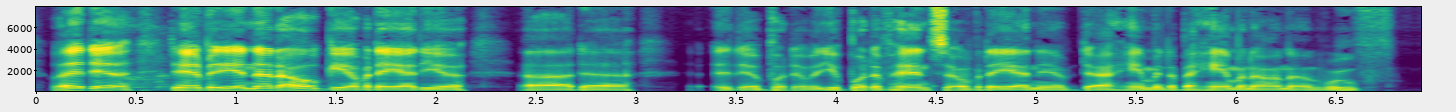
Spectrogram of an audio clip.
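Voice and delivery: mumbled, garbled Oklahoma talk; middle-of-Oklahoma accent. Retold or imitated. Imitating an Oklahoma welder, garbled rural accent. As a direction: run words together, rural Oklahoma. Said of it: "he would talk like".

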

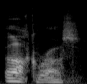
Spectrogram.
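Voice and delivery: disgusted groan, low and soft; annoyed ugh. Real, not acted. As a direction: recoil in disgust. Disgusted at snake cuddling.

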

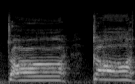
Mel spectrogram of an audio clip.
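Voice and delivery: high mimicked whoosh of forced air; imitated air blast. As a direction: imitate air shooting into a mouth, high-pitched. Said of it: "air's just shooting in her mouth".

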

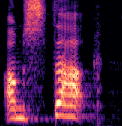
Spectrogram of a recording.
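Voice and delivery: high, pleading I'm stuck; helpless call. Retold or imitated. Boy stuck on the fence calling down, high and helpless. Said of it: "I said".

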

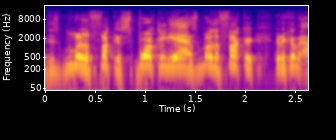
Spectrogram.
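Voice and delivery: high, reenacted angry rant; super angry. Fan reliving his anger at the Twilight actor's casting, super angry. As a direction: spit the insults out in mock outrage. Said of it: "I'm super angry".

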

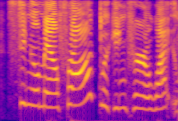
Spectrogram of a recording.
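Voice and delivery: high, loud frog voice; cartoon frog. Dubbing a German animated frog commercial, high cartoon voice. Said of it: "like, the frog".

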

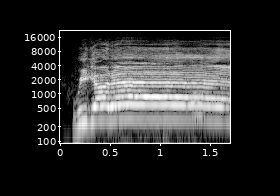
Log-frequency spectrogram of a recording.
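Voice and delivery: drawn-out high triumphant yell; excited shout. Real, not acted. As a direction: cheer it out slowly. Celebrating with confetti cannons.

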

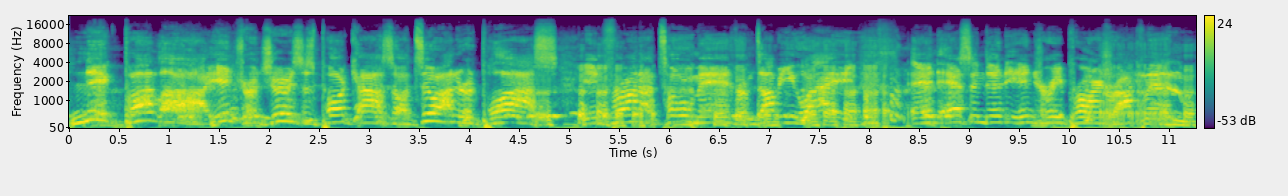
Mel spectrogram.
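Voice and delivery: slow, high, shouted headline read; announcer voice. Pretend. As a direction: bellow it like a hammy sports announcer.

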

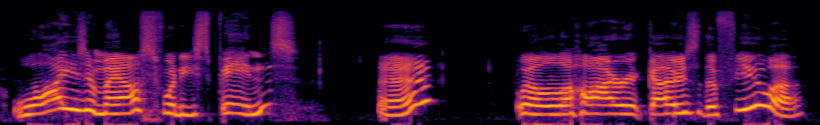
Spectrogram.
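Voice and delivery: high-pitched, slow setup as an amateur comic; old fella's stage joke. Retold or imitated. Old fella telling his joke on stage, hopeful mock comic. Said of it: "This little old fella gets up on stage".

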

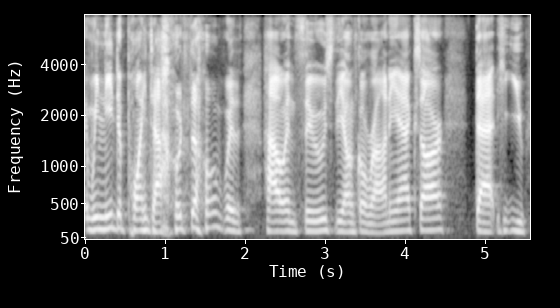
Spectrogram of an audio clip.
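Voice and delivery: ordinary talk

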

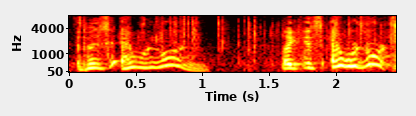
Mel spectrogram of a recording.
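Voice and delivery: hushed but high-pitched excitement; pleading fan protest. Retold or imitated. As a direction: plead your excuse in a small high voice. Retold protest after being calmed down.

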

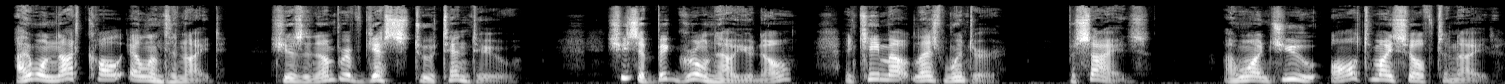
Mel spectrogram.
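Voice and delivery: ordinary delivery, nothing marked

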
